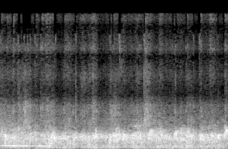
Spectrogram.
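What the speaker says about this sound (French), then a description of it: "Nous pouvons applaudir pour les moniteurs." A church congregation at a Sunday service of the Evangelical Church of Cameroon applauds the monitors, with full, even clapping from many hands lasting throughout and no pause.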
